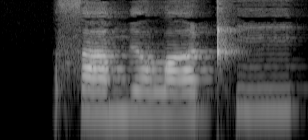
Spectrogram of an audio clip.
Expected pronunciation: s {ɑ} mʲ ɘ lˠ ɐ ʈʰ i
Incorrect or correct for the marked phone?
incorrect: a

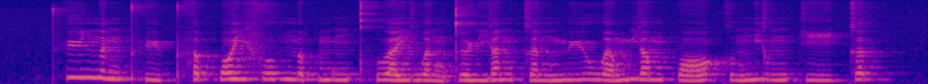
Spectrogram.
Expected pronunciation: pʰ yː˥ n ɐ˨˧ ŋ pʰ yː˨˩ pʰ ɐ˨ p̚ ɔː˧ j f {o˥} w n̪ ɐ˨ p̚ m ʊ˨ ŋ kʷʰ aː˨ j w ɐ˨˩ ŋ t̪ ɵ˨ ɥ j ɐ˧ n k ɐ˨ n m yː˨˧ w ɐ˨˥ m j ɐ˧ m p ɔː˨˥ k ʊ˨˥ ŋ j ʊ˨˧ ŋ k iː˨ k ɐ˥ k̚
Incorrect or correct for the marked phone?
incorrect: o˨˧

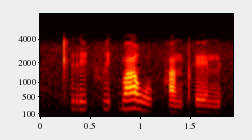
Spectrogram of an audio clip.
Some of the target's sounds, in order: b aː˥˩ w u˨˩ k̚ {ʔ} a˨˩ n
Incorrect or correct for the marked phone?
incorrect: h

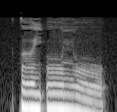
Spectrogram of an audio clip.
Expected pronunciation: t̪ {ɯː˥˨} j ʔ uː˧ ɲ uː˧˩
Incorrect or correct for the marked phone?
incorrect: ɯː˧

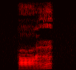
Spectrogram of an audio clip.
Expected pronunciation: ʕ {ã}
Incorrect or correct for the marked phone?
incorrect: ə̃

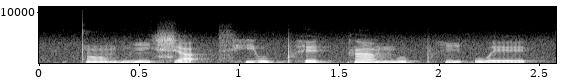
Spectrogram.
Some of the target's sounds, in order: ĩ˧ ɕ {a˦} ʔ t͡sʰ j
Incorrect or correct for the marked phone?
incorrect: a˨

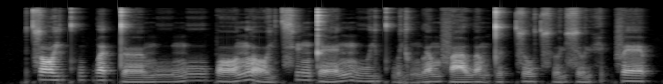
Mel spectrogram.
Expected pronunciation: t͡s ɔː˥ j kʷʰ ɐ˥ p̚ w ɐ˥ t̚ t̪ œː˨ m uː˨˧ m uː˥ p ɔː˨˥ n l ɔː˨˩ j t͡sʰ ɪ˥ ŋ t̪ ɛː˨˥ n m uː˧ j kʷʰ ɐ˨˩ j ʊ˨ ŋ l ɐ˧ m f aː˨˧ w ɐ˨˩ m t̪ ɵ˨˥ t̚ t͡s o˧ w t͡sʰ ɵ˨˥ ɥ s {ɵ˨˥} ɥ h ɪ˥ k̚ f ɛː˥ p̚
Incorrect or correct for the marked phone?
correct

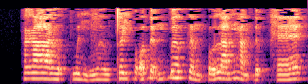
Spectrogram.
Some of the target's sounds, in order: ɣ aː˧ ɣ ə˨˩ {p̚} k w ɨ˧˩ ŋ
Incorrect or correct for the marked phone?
correct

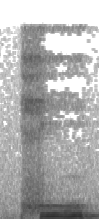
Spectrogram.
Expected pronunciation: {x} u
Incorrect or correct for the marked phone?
correct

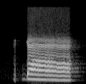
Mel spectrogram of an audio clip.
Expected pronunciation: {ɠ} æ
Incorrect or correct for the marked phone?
correct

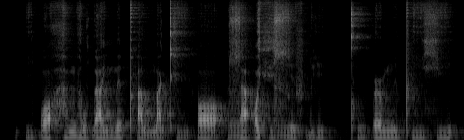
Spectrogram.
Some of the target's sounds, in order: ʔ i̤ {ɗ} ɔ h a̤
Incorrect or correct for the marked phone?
incorrect: ɓ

